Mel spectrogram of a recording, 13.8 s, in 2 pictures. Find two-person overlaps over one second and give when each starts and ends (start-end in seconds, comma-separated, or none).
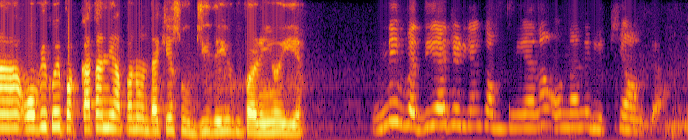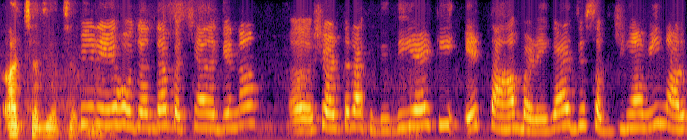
none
